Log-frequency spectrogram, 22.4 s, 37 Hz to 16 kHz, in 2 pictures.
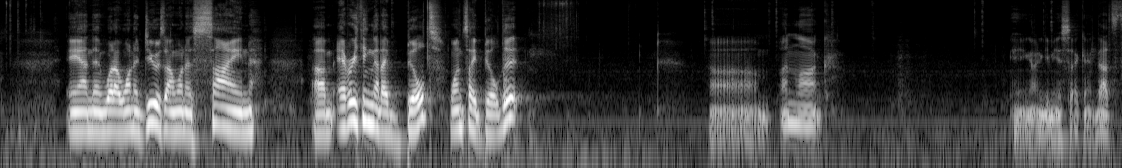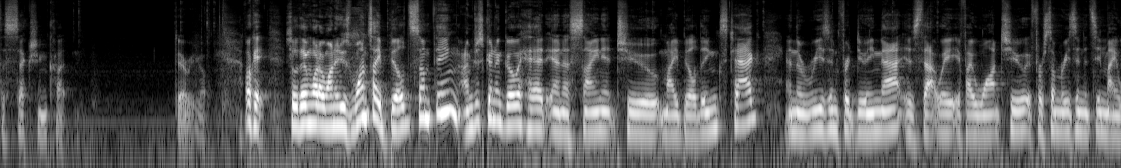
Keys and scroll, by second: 0.7 Return, 16.0 super+g.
